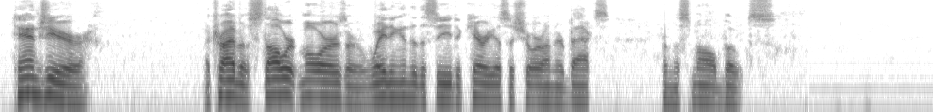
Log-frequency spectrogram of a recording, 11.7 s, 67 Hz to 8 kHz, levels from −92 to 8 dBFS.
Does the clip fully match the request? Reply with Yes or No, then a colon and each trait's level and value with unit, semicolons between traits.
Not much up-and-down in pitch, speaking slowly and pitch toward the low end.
No: average, 3.7 semitones; slow, 115 wpm; low, 110 Hz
